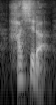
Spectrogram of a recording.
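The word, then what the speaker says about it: 柱: 그러면 기둥을 의미할 거고 발음은 하시라.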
